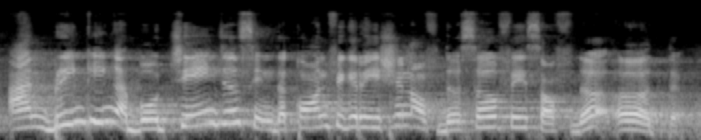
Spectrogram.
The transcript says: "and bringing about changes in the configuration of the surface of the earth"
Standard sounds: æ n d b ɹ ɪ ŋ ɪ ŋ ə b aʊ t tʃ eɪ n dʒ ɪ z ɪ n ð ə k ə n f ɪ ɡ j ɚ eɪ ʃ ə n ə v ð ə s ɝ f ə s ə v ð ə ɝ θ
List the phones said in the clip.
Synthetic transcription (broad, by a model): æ n d b ɹ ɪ ŋ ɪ ŋ ə b aʊ t tʃ eɪ n dʒ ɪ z ɪ n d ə k ə n f ɪ ɡ j ɚ eɪ ʃ ə n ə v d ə s ɝ f ə s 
